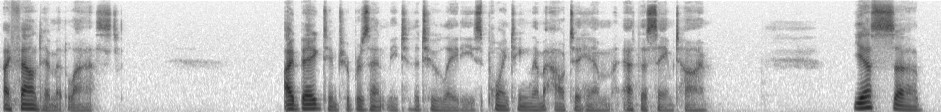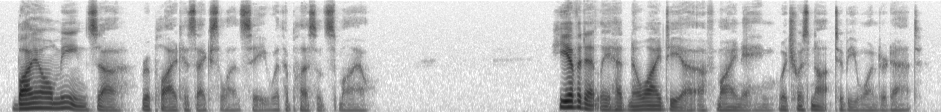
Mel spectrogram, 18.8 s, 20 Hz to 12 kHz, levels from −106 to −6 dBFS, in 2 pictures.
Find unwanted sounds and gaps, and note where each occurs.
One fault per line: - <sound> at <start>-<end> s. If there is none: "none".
none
